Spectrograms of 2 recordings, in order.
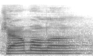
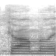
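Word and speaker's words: Kamala: it was an embarrassment camela sometimes referred to as kamla you she get about nine different ways of pronouncing the name and because the Press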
